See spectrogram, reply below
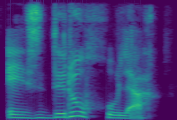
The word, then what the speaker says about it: esdrújula: Yes, which is esdrújula. – It's a crazy word. Esdrújula. And really interestingly, this word is an esdrújula itself.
